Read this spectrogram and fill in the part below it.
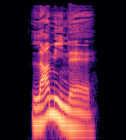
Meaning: nominative/accusative/genitive/dative plural of Lamina
- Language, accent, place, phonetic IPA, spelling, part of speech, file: German, Germany, Berlin, [ˈlaːminɛ], Laminae, noun, De-Laminae.ogg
